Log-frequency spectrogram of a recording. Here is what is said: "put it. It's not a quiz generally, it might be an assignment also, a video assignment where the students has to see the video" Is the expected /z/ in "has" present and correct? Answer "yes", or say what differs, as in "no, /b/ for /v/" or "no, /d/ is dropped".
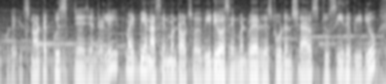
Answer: no, /s/ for /z/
